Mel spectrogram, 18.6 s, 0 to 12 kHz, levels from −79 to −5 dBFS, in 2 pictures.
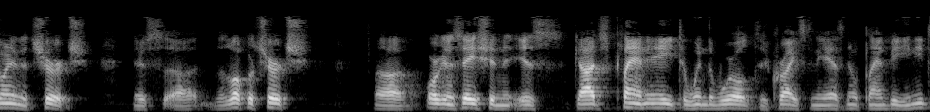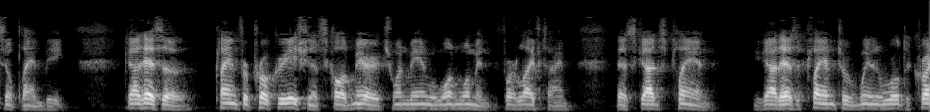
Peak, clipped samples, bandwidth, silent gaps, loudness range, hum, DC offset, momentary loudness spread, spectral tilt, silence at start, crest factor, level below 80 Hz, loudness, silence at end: -4 dBFS; under 0.1%; 7.6 kHz; 3.56-3.67 s, 16.72-16.82 s; 5 LU; none; under 0.1%; 16 LU; -5 dB/octave; 0 s; 22 dB; -74 dBFS; -24 LUFS; 0 s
